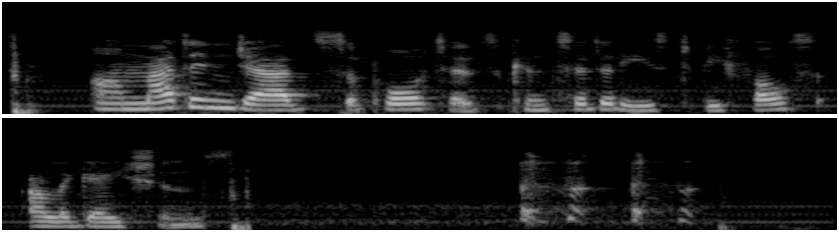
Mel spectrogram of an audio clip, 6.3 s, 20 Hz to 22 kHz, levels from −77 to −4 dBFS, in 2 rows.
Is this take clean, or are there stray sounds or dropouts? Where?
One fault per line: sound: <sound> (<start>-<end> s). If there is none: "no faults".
sound: cough (5.1-5.8 s)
